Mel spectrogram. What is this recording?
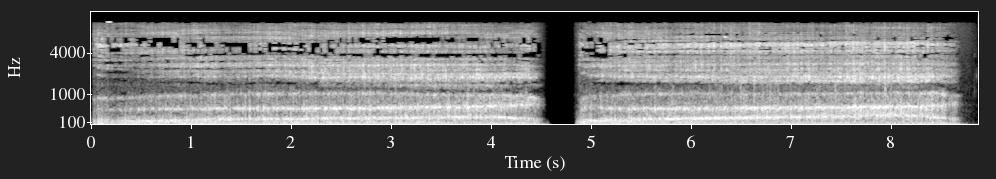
Me doing death metal growls pitched down and processed a little with a lot of compression and crisp saturation.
